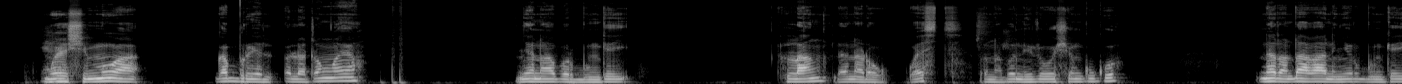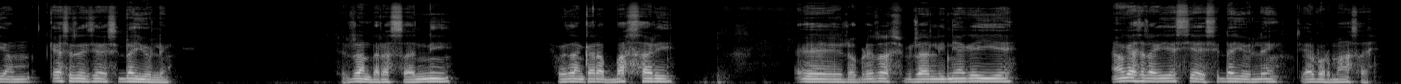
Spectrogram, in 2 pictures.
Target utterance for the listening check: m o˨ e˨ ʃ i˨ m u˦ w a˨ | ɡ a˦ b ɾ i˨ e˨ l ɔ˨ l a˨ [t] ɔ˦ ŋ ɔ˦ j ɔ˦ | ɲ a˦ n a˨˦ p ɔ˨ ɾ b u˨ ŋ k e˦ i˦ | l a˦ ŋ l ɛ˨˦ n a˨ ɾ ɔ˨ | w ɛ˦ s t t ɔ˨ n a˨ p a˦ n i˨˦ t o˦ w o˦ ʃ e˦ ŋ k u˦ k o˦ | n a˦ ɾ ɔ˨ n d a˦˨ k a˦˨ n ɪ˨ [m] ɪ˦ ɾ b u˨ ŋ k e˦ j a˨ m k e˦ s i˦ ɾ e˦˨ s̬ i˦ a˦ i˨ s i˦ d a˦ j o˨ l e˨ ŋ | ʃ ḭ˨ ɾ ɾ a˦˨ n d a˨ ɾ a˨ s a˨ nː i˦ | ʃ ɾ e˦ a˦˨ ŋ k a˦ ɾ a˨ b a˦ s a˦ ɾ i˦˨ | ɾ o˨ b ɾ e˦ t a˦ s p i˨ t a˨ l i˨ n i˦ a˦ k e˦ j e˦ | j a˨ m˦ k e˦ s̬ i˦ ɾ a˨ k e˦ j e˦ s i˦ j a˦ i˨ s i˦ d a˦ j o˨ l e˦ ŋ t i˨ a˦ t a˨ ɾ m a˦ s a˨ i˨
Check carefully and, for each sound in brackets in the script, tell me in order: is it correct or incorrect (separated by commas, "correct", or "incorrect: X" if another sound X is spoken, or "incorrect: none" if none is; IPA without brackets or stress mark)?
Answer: correct, incorrect: ɲ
